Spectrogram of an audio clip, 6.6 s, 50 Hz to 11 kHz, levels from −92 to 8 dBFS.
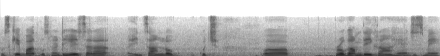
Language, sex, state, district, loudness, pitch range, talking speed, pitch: Hindi, female, Arunachal Pradesh, Lower Dibang Valley, -18 LUFS, 205-220 Hz, 125 wpm, 210 Hz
